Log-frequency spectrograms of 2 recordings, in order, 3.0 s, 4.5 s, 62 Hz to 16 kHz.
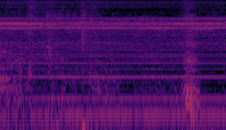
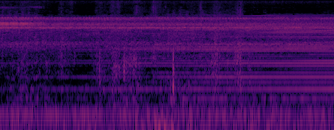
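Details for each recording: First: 400W high-pressure sodium floodlight, owned 8–9 months and switched on for the first time, still warming below half brightness: a steady low mains hum with a thin high whine. Its ballast hums much louder than the owner's other fixtures. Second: 400W HPS Hubbell flood light: a steady, even electrical hum with a bright buzzy edge from the ballast while the lamp warms up; normal.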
